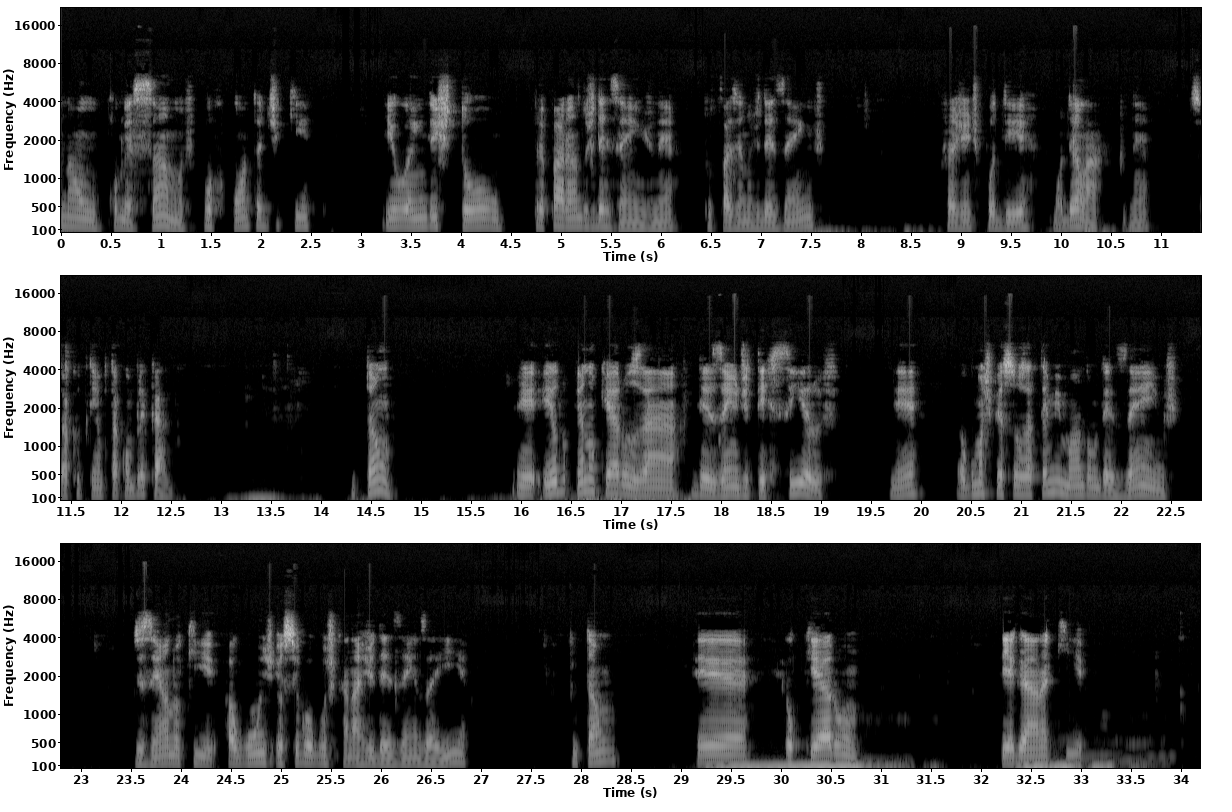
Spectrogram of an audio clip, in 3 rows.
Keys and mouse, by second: 0.0-1.5 middle drag, 3.3 g, 8.0 g, 11.9-13.5 right drag, 13.5 e, 17.3 right click, 18.2 right click, 19.2 g, 22.6 middle click, 22.8 middle click, 23.0 middle click, 27.5 right click, 27.7 e, 31.7 g, 33.6-34.1 drag.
